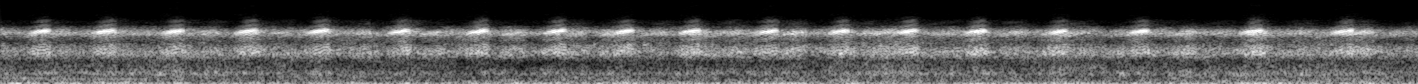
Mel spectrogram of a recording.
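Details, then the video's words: Frogs singing together on a hot summer night, a dense chorus of pulsed croaks repeating roughly two to three times a second in a steady, throbbing rhythm, with overlapping voices blending into a continuous bright hum. "개구리들의 합창은 끝이 없어라"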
